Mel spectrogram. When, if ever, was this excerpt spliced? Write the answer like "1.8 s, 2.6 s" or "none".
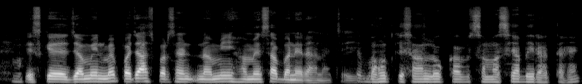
3.7 s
